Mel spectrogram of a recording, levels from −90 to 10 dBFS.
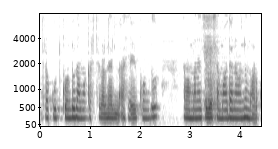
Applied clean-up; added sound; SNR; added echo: none; none; none; none.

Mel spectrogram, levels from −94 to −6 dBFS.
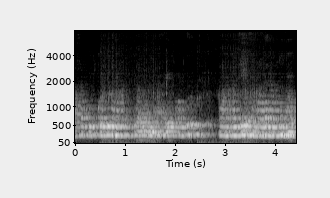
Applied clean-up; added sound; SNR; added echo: neural separator model SepFormer DNS4.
